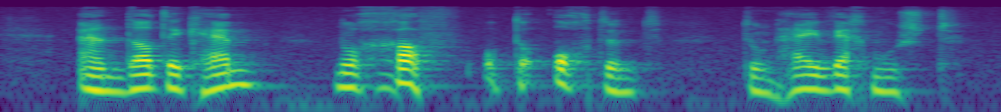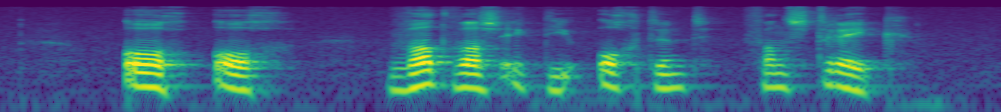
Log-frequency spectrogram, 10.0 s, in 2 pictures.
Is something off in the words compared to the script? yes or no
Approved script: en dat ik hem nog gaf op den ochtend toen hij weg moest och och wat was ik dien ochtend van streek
no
